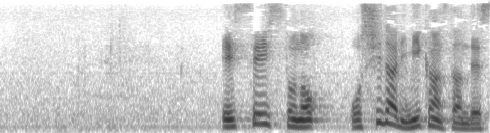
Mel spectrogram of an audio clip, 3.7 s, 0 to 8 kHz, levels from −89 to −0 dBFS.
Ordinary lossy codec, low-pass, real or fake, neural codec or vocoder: MP3, 32 kbps; 7.2 kHz; real; none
